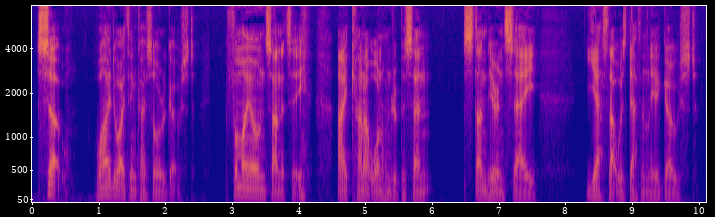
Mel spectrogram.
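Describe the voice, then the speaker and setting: A man with a very low, groggy voice hosts his own podcast. He rambles casually, asking himself questions and restarting sentences. The sound is dry and close. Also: steady tone, moderate pace, dry recording. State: groggy, just woken up. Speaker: podcast host. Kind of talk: casual solo podcast storytelling.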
